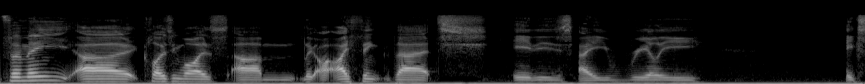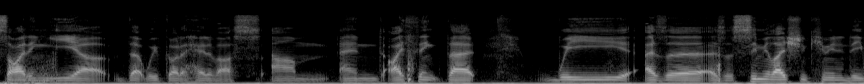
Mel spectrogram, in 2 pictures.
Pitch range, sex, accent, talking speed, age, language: 95-115 Hz, male, Australian, 120 wpm, 20-39, English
